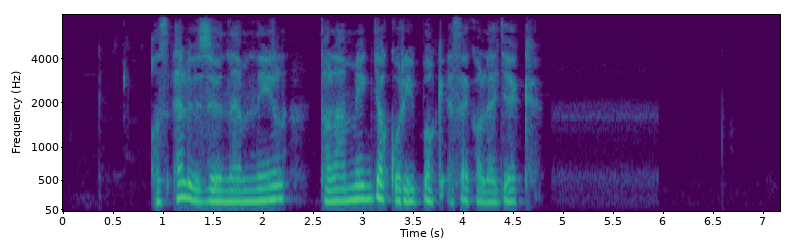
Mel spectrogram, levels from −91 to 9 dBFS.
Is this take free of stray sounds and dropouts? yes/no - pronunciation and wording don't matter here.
yes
